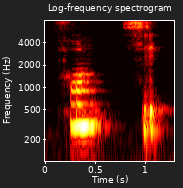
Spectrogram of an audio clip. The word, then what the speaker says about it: français: Cuman berhenti di I, S terakhir nggak dibaca, jadi cuman français.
